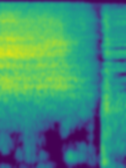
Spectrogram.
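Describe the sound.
A voice imitates a hose spraying with a finger over the nozzle: a loud, steady, high-pitched hiss lasting nearly a second, breaking off into a short burst of voice.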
